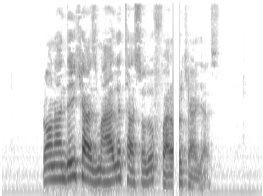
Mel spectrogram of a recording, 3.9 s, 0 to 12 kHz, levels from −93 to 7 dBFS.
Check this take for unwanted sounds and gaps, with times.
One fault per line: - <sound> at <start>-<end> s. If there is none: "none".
- dropout at 2.6-2.7 s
